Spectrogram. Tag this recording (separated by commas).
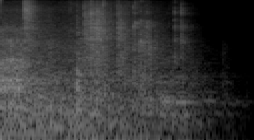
Engine, Vehicle, Motor vehicle (road), Bus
